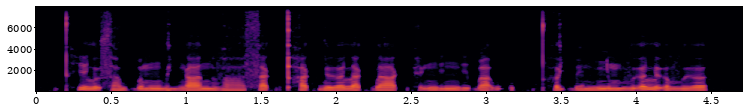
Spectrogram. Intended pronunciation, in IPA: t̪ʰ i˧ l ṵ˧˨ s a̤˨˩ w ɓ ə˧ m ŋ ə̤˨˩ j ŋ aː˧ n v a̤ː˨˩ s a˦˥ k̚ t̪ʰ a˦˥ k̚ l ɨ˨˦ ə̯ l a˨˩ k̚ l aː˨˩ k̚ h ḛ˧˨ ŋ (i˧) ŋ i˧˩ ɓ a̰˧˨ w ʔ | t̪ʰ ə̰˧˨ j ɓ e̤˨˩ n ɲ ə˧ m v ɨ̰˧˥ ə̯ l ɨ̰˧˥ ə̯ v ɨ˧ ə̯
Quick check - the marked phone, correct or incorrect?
correct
